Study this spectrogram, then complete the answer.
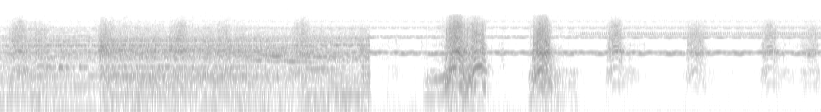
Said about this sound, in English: I'm about to be ripped apart by the family dog. Lindsay, get this dog out of the kitchen right now.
